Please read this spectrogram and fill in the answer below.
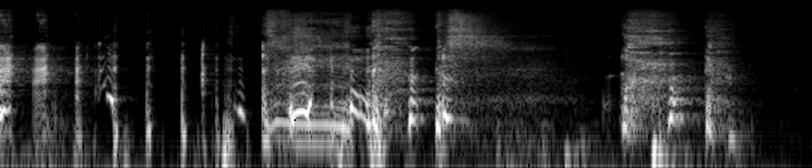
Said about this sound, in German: also, Husten akustisch, ja, genau. Akustisches Zeichen. Ähm, akustisches Zeichen, würde ich sagen.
